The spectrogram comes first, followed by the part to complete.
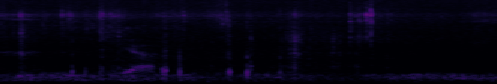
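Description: Near silence: low outdoor room tone with a few faint taps and scuffs and a brief faint murmur of a voice.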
